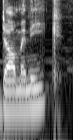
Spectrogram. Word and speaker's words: Dominica: puerto rico's um uh dominica not the dominican republic but dominique depending on your pronunciation and where you're from and you know where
